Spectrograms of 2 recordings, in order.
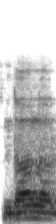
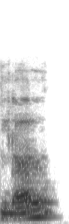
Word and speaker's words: Ndolo: And Ndolo, they make the N more pronounced. Yes. And Ndolo, not Ndolo. Or they try to put in an A or an O between the Yes.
